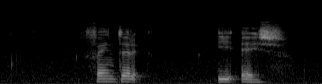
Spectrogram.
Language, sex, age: Afrikaans, male, 19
